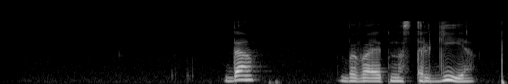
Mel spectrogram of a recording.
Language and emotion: Russian, angry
